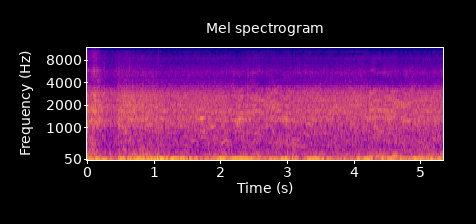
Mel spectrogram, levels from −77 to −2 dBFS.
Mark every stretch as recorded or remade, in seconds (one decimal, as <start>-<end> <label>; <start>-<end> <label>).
0.0-2.1 recorded; 2.1-3.1 remade; 3.1-4.2 recorded; 4.2-4.9 remade; 4.9-5.4 recorded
